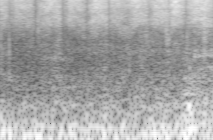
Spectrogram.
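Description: A cloth wiping across a chalkboard, erasing chalk writing in rough scrubbing strokes.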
